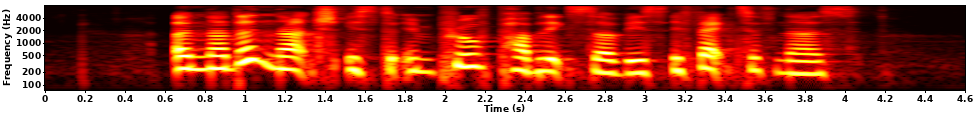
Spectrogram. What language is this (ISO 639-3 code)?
eng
